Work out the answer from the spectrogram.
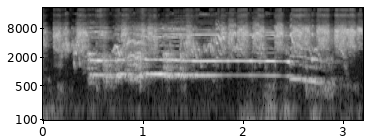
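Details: Breeding pair of budgerigars chirping: dense, high, scratchy warbling chatter with a thin whistled note sliding slowly downward through the middle.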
